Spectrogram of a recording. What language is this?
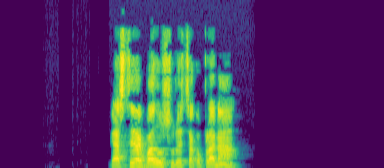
Basque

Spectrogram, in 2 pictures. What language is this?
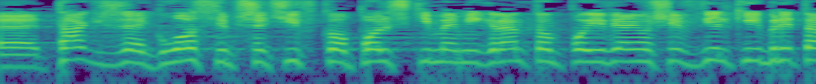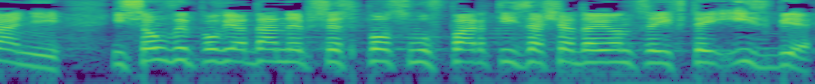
Polish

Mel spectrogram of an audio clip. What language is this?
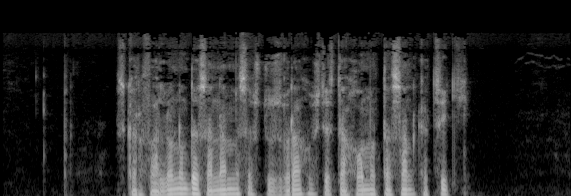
Greek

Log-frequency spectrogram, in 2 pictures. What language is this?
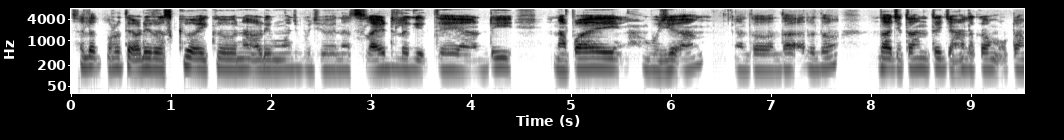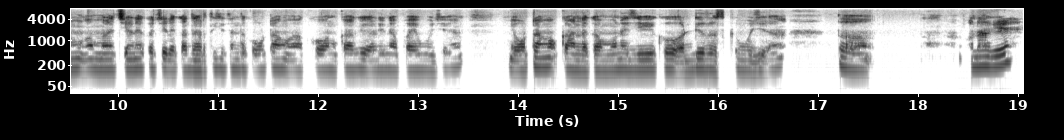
Santali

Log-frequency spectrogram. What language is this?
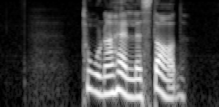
Swedish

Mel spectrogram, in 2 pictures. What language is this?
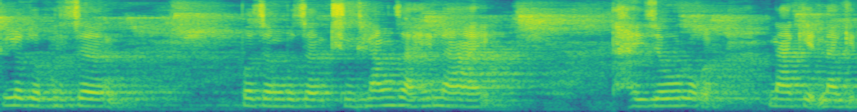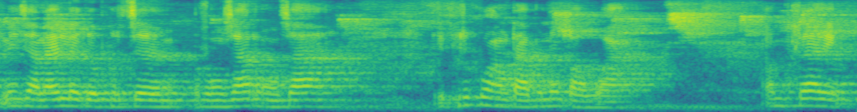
Bodo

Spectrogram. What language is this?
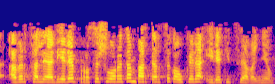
Basque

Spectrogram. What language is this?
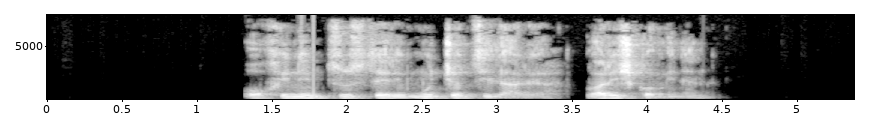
Laz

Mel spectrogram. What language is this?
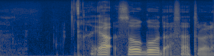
Norwegian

